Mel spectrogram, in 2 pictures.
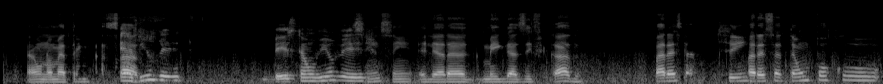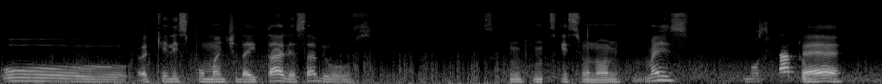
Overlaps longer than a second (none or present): none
